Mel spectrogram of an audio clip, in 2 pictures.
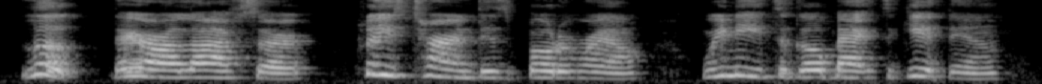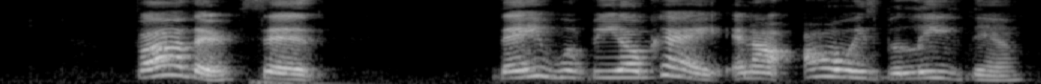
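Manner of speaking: put-on pleading boy. To the sailor, a boy pleading to go back for his family. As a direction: beg the sailor to turn back.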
